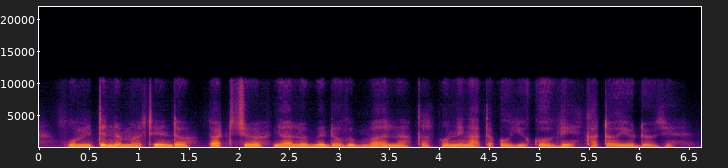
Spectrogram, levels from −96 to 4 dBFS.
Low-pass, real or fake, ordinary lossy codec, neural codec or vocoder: 10.8 kHz; fake; none; codec, 24 kHz, 0.5 kbps, DualCodec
